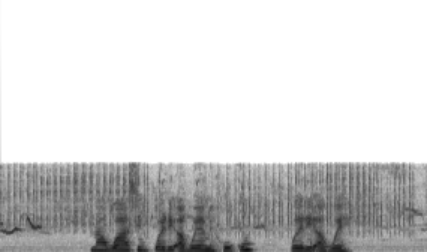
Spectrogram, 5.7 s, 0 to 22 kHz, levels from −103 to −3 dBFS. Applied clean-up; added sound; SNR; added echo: none; Bird vocalization, bird call, bird song + Cupboard open or close / Drawer open or close; 13 dB; none.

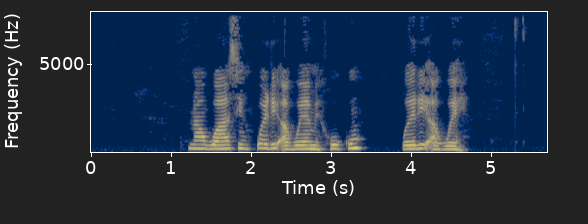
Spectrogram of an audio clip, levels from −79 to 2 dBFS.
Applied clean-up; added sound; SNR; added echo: none; none; none; none.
